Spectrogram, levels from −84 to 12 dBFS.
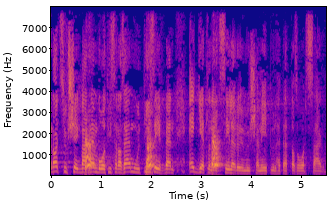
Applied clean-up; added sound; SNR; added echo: none; Bark; -1 dB; none.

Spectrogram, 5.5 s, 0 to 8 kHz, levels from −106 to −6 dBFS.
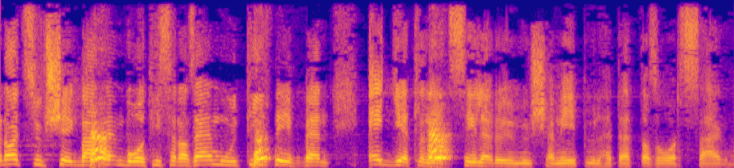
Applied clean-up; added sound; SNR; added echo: neural mask model RNNoise.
